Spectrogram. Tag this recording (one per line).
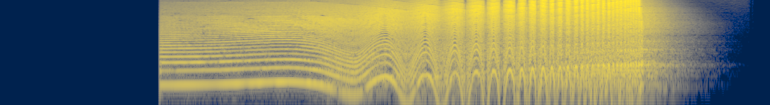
effect
FX
riser
sound-effect
soundeffect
